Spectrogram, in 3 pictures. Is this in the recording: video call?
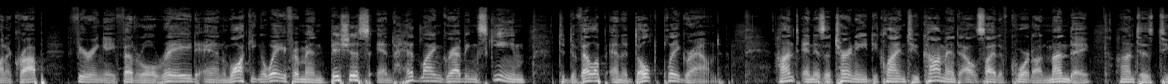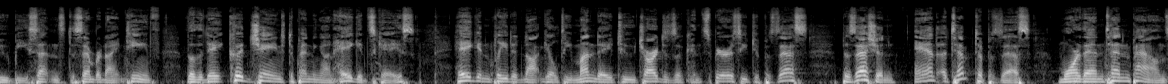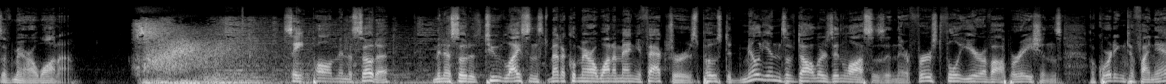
no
